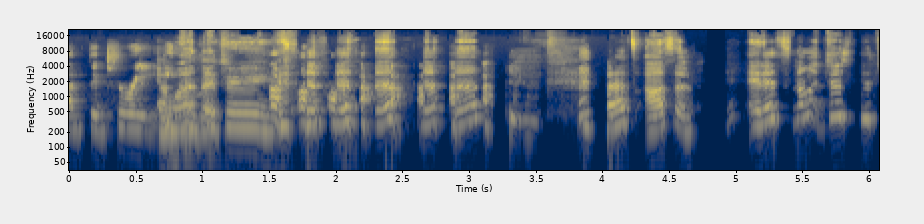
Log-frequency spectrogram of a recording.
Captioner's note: laugh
